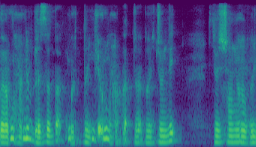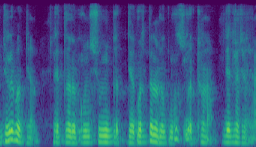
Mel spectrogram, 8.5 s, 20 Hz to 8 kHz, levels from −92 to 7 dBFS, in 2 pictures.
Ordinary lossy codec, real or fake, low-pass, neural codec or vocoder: none; fake; 7.2 kHz; autoencoder, 22.05 kHz, a latent of 192 numbers a frame, VITS, trained on one speaker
